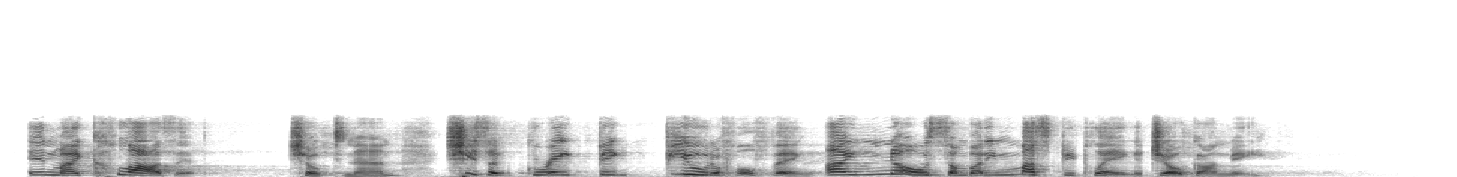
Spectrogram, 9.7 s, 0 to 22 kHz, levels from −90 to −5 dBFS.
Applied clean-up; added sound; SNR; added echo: neural separator model SepFormer DNS4.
